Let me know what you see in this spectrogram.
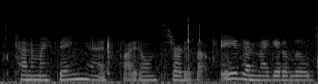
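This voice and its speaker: This is a woman speaking. Noticeable background noise is present. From Nepal. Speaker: video blogger. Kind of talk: casual vlog Q&A. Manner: halting, hesitant.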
